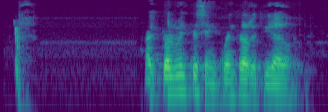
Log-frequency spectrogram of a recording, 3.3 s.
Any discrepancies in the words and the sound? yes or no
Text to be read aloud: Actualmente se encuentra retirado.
no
